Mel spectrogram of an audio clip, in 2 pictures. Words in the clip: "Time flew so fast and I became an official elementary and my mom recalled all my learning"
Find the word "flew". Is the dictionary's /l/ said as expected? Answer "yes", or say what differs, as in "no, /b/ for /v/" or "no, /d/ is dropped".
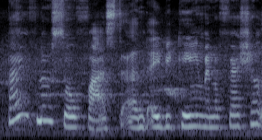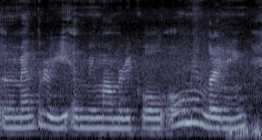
no, /n/ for /l/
